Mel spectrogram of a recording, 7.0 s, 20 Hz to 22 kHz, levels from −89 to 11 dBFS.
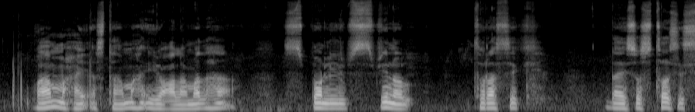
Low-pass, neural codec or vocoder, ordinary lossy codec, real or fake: none; none; none; real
